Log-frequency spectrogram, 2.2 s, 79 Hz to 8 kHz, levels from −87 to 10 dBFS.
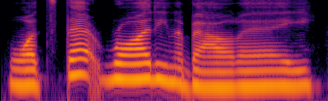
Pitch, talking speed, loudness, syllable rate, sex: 180 Hz, 135 wpm, -16 LUFS, 3.7 syllables/s, female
